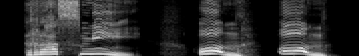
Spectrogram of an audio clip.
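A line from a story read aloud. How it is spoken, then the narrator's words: Exclaimed. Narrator (Russian): воскликнула сестра Мэри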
